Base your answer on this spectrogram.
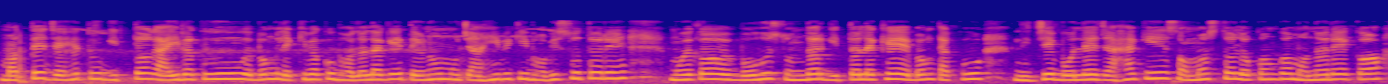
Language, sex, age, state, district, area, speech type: Odia, female, 18-30, Odisha, Jajpur, rural, spontaneous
